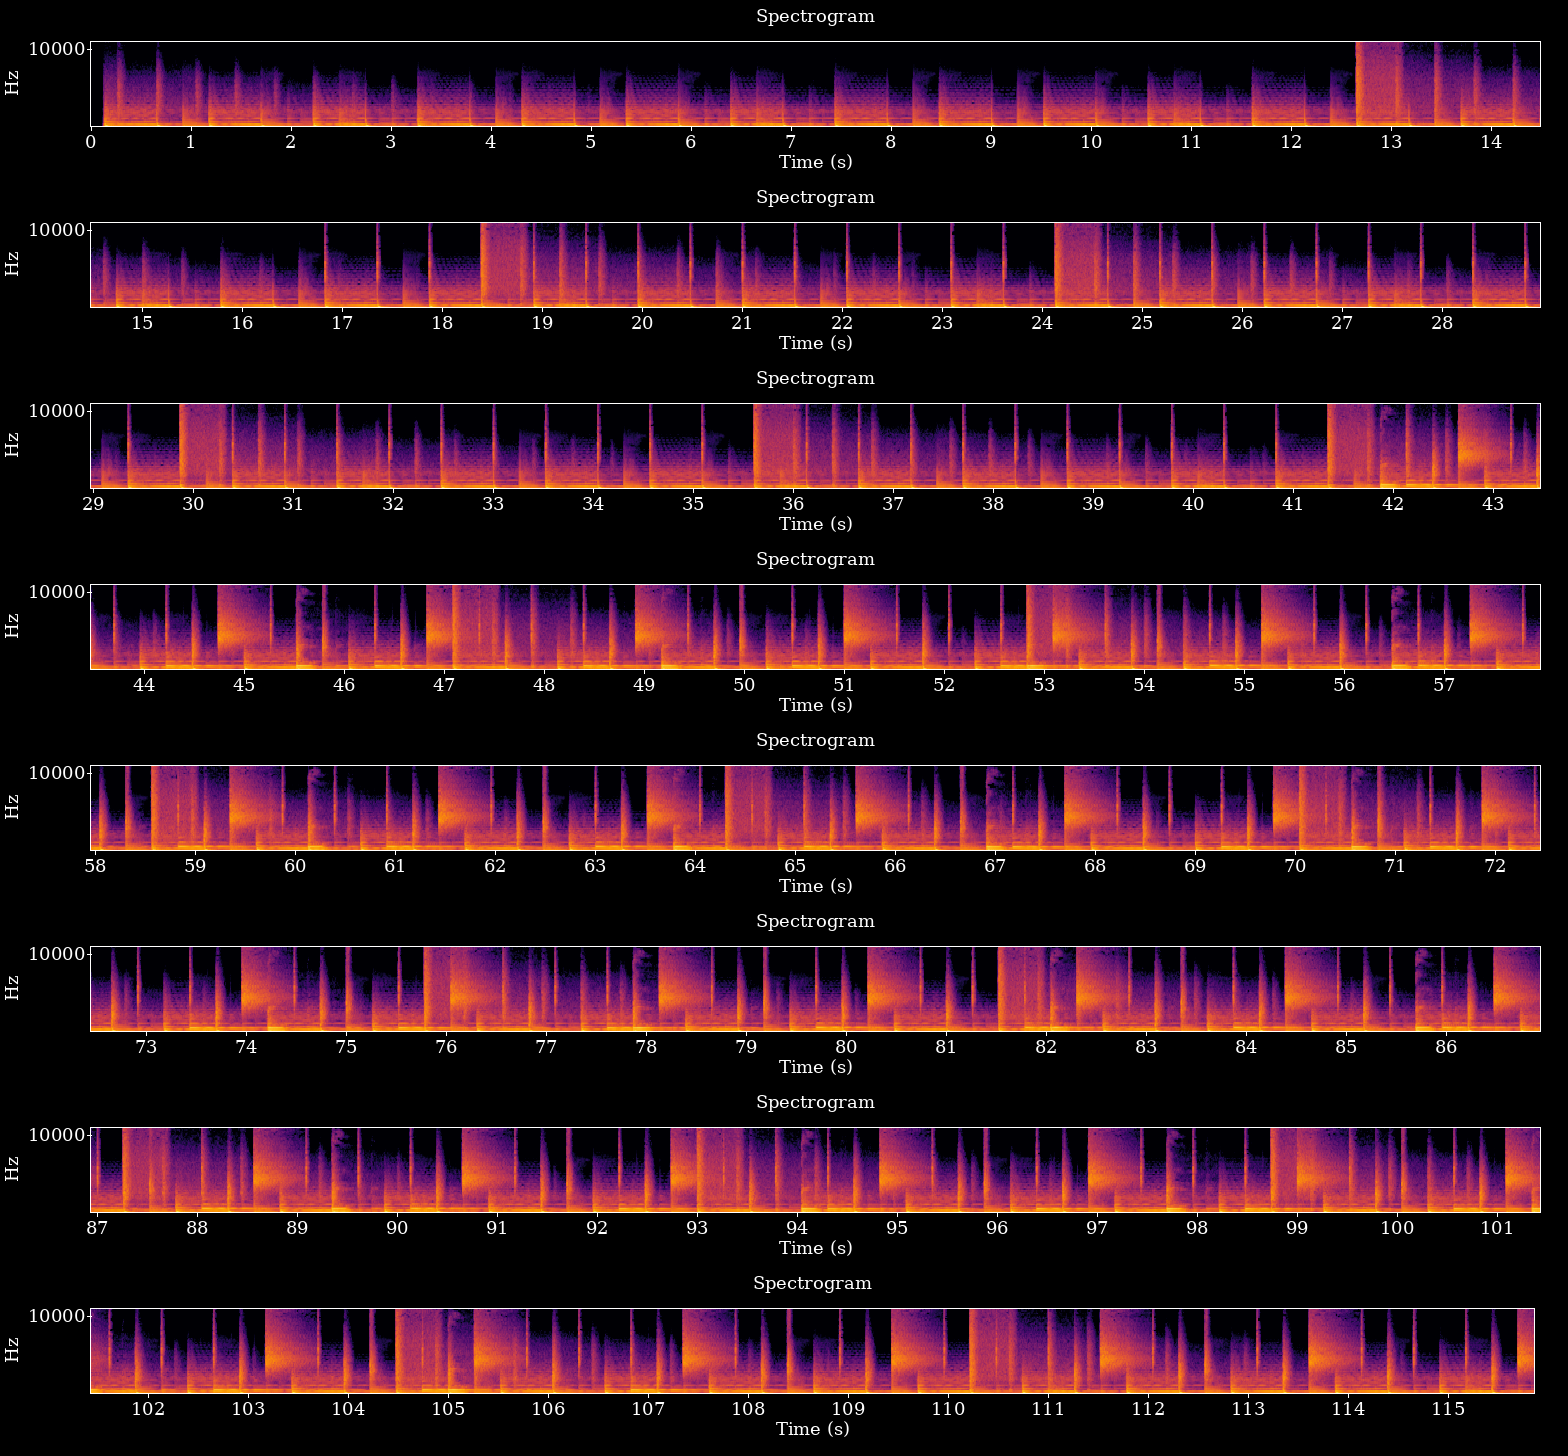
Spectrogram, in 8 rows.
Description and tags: vox and bells . Electronic loop.
Synths:Ableton live,Silenth1,Kontakt,reason.
garbage, rhythmic, cleaner, house, Electronic, quantized, track, bells, music, groovy, original, loop, vox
